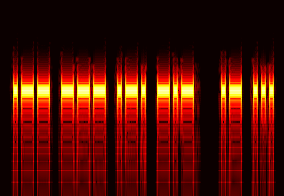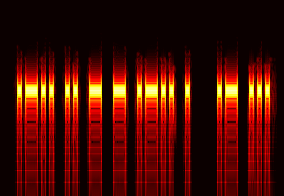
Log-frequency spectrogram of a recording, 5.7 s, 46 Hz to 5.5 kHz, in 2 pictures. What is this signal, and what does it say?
Morse code, heard as a keyed tone, about 30 wpm, 600 Hz. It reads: WORK AS LITTLE AS
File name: the old man and the sea / the old man and the sea 1 30wpm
